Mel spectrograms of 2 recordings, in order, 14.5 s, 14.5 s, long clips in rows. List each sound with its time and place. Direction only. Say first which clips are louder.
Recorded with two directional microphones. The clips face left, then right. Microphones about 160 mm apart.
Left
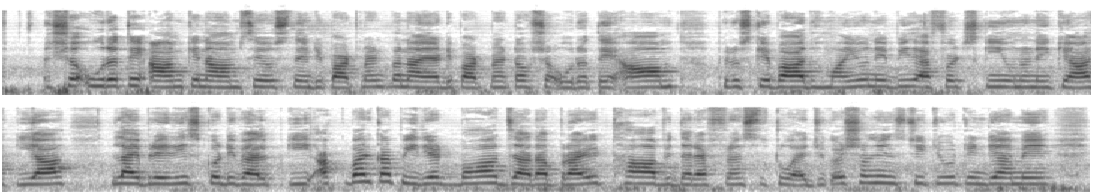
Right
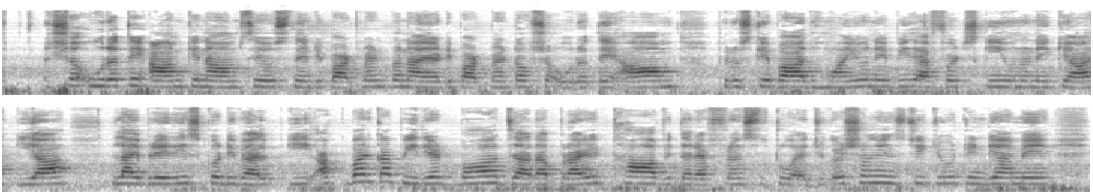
0.4 s a woman's voice: left 8 dB; 50° left (ahead or behind)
